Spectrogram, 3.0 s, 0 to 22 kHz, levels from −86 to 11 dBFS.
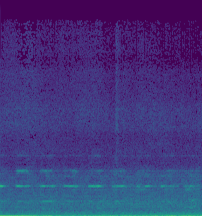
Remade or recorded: remade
